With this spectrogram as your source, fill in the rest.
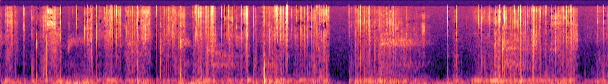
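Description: Long yellow nails scratch fast all over the top of a black condenser microphone, whose metal mesh grille is covered in small multicolored rhinestones. The result is a dense, continuous, low-heavy rumbling scrape with sharp clicks and ticks scattered through it, pausing briefly to near silence midway before picking back up.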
